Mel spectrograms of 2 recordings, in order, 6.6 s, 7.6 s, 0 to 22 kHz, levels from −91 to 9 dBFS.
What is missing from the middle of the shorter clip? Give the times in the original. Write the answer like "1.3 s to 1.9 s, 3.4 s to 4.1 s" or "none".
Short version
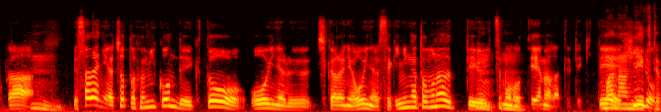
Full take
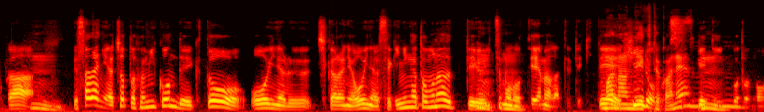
none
